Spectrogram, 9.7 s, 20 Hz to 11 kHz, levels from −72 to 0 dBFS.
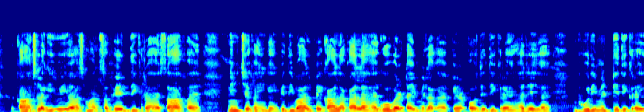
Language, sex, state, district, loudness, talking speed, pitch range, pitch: Hindi, male, Uttarakhand, Uttarkashi, -17 LUFS, 230 wpm, 120-125 Hz, 120 Hz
